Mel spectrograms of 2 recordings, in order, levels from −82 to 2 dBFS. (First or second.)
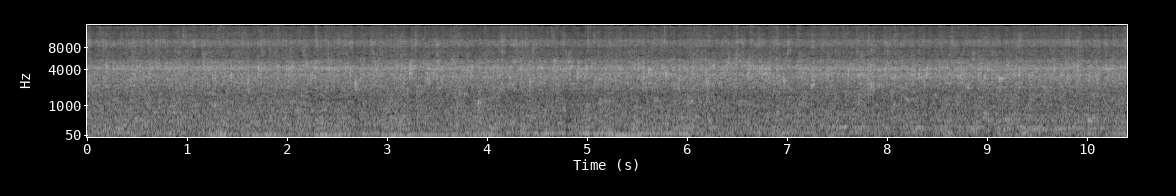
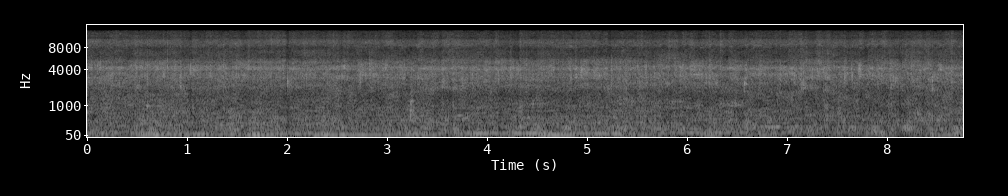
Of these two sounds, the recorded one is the first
